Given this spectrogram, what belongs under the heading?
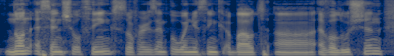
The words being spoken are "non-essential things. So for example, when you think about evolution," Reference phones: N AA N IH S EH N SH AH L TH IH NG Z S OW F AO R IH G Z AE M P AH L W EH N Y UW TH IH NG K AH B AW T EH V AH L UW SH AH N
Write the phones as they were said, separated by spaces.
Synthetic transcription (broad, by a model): N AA N IH S EH N SH AH L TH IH NG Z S OW F AO R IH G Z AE M P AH L W EH N Y UW TH IH NG K AH B AW T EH V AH L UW SH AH N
